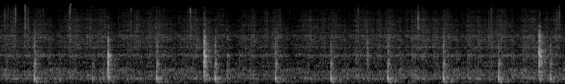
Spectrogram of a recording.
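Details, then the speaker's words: 1947 Harley EL 74ci knucklehead bottom-end bearing lapped by hand with fresh grit; gritty, uneven scraping strokes roughly once a second; the fresh lapping compound is still cutting hard. "okay so now we got some fresh Grid in there run it through some on this way you can hear it in working a little"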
